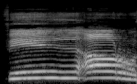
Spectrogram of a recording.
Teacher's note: sebelum ra baris atas bacaannya tebal, ra naik lidah naik ke atas. Ar, tafkhim nama dia.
